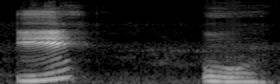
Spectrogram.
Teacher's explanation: अर्धसमवृत, जिसमें मुख्य द्वार समवृत की अपेक्षा थोड़ा सा खुलता है, थोड़ा बड़ा सा खुलता है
